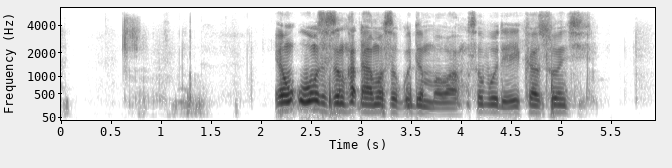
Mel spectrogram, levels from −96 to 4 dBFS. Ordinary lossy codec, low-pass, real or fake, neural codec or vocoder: none; 5.4 kHz; real; none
